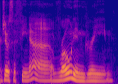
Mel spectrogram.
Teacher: I think that's three trochees, and then you've got another extra stressed syllable there at the end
